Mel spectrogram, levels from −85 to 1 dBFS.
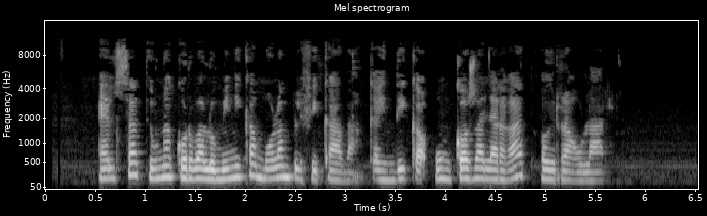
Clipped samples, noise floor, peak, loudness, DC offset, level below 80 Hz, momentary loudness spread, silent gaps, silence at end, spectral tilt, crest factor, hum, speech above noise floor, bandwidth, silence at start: under 0.1%; -59 dBFS; -2 dBFS; -22 LUFS; under 0.1%; -72 dBFS; 10 LU; none; 0.95 s; -5.5 dB/octave; 20 dB; none; 37 dB; 11 kHz; 0.55 s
